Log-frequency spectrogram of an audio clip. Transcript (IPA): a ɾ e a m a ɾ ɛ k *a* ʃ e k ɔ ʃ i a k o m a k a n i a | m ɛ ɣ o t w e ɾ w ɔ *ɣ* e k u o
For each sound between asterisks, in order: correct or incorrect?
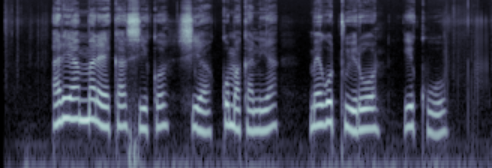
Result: correct, correct

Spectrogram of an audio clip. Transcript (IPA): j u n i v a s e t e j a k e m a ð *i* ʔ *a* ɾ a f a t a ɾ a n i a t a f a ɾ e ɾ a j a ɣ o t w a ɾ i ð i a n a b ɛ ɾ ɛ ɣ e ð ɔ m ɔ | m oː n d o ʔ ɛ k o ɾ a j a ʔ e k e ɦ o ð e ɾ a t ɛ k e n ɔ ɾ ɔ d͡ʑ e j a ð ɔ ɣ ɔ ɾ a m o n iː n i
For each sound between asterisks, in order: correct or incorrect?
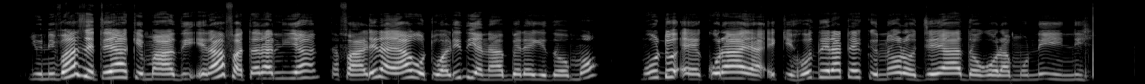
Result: correct, incorrect

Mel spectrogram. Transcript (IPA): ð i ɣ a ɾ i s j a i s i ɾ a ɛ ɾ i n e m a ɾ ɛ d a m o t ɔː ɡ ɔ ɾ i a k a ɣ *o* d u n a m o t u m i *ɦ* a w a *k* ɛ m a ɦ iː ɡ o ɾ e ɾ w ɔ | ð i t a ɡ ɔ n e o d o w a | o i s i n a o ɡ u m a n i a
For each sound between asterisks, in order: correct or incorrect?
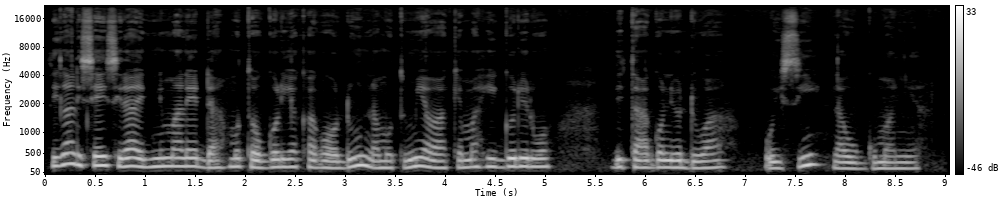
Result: incorrect, incorrect, correct

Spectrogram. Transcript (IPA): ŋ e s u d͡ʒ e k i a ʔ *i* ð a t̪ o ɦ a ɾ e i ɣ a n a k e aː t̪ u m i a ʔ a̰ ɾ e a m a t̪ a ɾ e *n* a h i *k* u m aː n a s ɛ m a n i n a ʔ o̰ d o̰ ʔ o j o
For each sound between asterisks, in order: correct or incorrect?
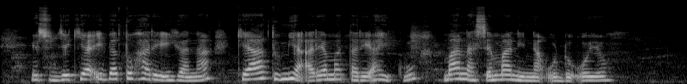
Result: correct, incorrect, correct

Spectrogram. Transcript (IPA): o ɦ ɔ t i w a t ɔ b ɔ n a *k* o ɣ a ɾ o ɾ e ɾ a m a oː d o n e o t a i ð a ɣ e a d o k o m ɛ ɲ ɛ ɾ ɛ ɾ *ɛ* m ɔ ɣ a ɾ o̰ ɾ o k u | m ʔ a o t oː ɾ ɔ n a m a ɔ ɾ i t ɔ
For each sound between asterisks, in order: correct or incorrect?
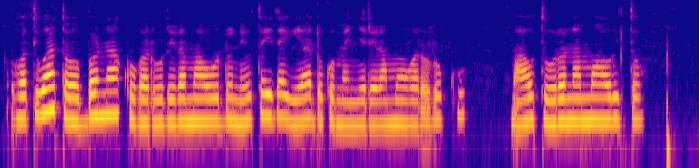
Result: correct, incorrect

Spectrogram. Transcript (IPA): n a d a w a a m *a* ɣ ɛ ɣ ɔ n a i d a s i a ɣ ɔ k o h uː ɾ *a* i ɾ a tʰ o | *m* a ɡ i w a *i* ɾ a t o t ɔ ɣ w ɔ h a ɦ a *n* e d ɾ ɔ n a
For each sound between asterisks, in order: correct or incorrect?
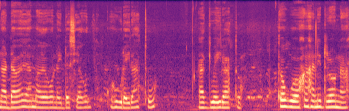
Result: correct, correct, incorrect, correct, correct

